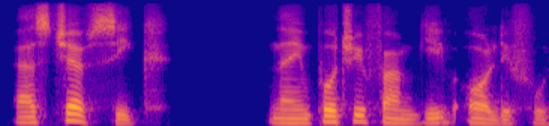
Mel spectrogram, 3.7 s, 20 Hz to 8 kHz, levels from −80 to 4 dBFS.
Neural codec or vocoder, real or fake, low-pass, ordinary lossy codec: codec, 16 kHz, 0.3 kbps, FocalCodec; fake; 7.2 kHz; AAC, 48 kbps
